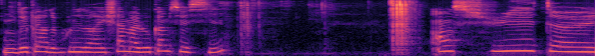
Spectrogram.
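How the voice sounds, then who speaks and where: A woman's voice: a little high, darkish tone, slight background noise. A young teenage girl casually presenting her clay crafts, hesitant with many fillers and restarts, recorded on a phone. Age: young teen. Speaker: craft vlogger. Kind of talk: casual show-and-tell narration.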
